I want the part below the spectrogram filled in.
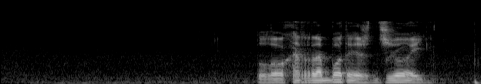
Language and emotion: Russian, angry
